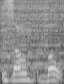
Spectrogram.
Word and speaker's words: Zombolt: Lizzie, can you stop saying my name wrong? It's offensive. Makes me angry. It's Zombolt.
